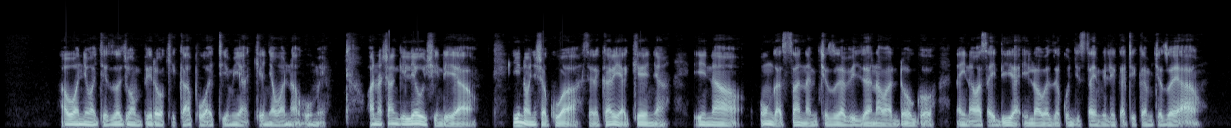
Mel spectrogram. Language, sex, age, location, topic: Swahili, male, 18-24, Kisumu, government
